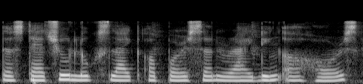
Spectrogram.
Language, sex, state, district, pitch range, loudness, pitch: English, female, Assam, Kamrup Metropolitan, 185-195 Hz, -15 LUFS, 195 Hz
